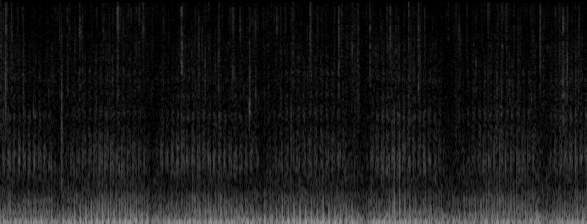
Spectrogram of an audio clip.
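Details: Domestic cat purring steadily beside a crackling fireplace, a relaxing sleep track: deep, low rumbling throb, breaking briefly about every second as breath direction changes, with sharp fire crackles and pops scattered over the top.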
